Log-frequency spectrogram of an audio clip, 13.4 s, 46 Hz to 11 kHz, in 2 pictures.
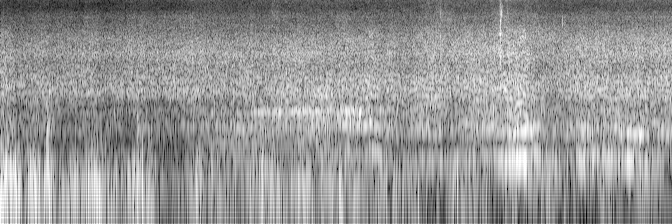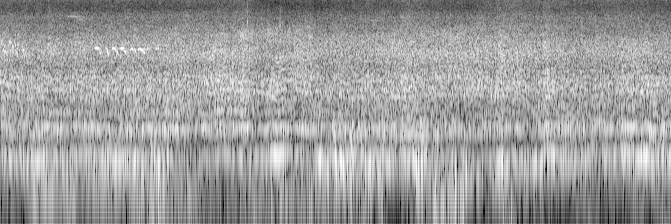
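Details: Dense humming drone from many honey bees in flight at the hive entrance on a sunny day in February, recorded under a foot away on a GoPro Hero 7 Black; constant buzz with brief faint high chirps of birdsong.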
